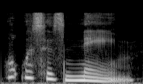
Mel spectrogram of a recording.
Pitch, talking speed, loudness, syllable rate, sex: 215 Hz, 170 wpm, -15 LUFS, 3.2 syllables/s, female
